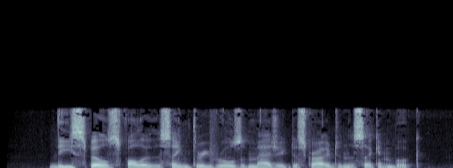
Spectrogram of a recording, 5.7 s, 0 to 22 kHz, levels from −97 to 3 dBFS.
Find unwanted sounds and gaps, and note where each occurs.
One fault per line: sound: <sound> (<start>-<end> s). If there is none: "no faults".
no faults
